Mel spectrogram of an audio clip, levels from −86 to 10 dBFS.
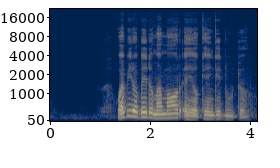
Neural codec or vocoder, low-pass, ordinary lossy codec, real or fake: none; 19.8 kHz; none; real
